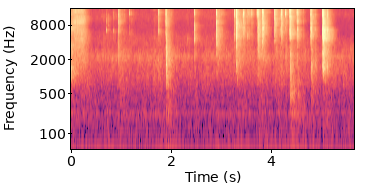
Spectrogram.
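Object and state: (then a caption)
Plastic laptop keyboard. Fingertips of both hands rapidly tap the backlit plastic keyboard of an Acer Nitro 5 laptop with a hollow body. The keystrokes are quiet, bright and clicky, each dying away quickly with almost no low end. They come at an irregular pace, sparse at first and then clustering into a quicker run in the second half.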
